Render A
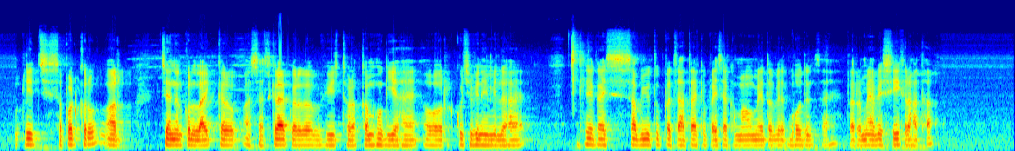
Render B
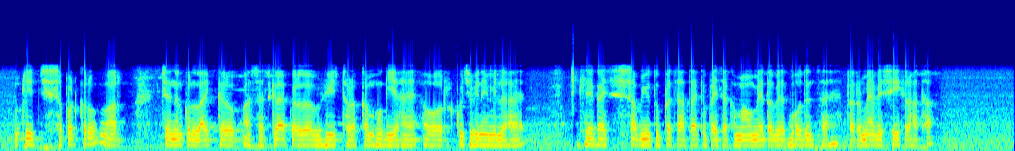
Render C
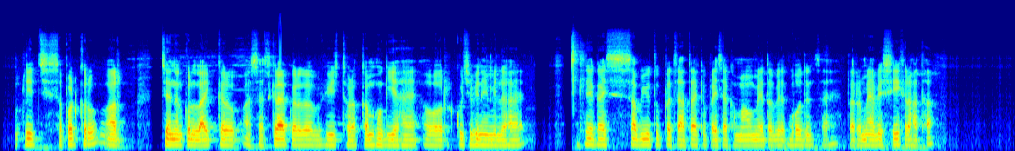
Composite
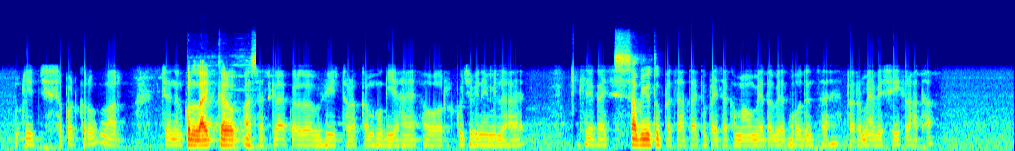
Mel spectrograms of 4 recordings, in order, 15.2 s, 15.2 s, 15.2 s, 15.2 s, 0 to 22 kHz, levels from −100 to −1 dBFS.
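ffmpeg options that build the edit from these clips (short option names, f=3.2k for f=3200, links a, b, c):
-filter_complex "[0:a]asplit=2[a][b];[1:a]asplit=3[c][d][e];[c]atrim=end=2.812[f];[a]atrim=start=2.808:end=3.842[g];[d]atrim=start=3.838:end=9.232[h];[b]atrim=start=9.228:end=9.942[i];[e]atrim=start=9.938[j];[f][g]acrossfade=d=0.004:c1=hsin:c2=hsin[k];[k][h]acrossfade=d=0.004:c1=hsin:c2=hsin[l];[l][i]acrossfade=d=0.004:c1=hsin:c2=hsin[m];[m][j]acrossfade=d=0.004:c1=hsin:c2=hsin"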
